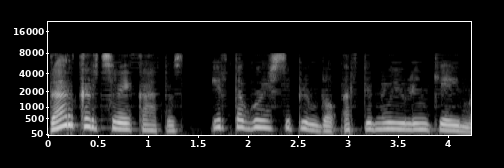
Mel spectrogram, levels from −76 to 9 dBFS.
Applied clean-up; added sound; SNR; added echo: neural mask model DeepFilterNet 3.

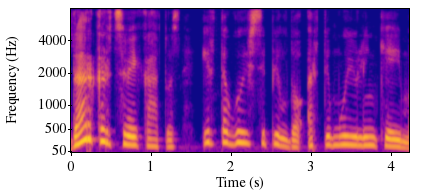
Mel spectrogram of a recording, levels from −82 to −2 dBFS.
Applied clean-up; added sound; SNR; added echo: none; none; none; none.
